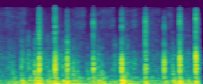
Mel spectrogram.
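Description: Chalk writing on a blackboard: a quick, irregular run of small taps and scratches as the letters are formed, several a second.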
